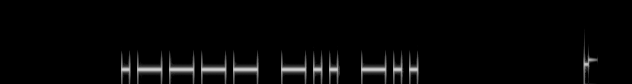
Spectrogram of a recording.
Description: Morse code, heard as a keyed tone, about 15 wpm, 700 Hz. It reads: 1DD
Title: Three Challenging Letter-Number Combinations 15wpm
